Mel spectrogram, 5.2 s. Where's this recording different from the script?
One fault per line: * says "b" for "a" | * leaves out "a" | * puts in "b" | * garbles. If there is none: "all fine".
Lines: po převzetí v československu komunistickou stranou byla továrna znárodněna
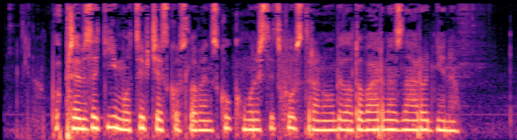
* puts in "moci"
